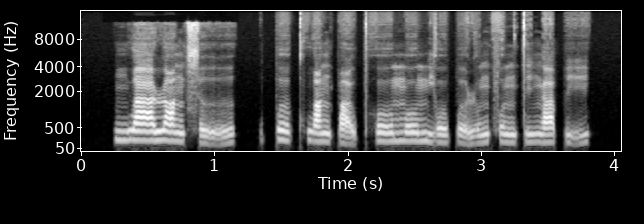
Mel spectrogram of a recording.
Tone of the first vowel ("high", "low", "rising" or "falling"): high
